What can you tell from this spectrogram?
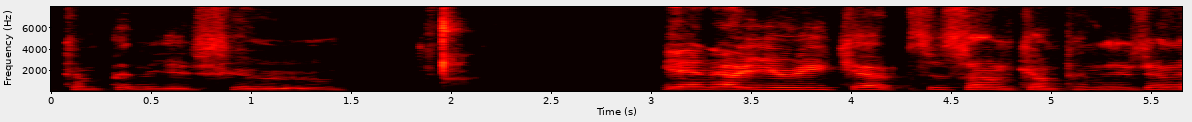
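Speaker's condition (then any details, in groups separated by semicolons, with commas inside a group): Cerebral palsy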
